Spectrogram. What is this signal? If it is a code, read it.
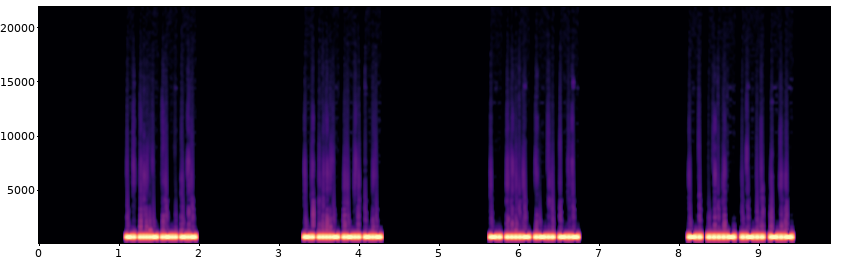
Morse code, heard as a keyed tone, about 50 wpm, 700 Hz. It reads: N4LK N4LK N4LK N4LK
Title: Speed Racing - USA 1x2 Call Signs 40wpm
